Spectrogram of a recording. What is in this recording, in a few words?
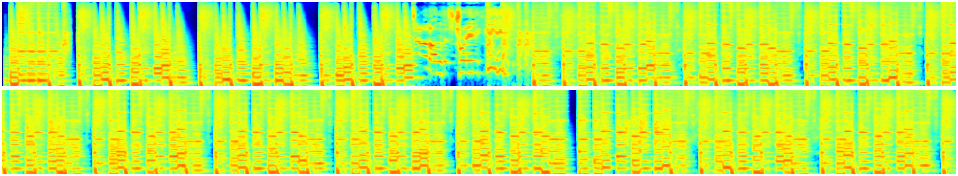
Speed Electro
